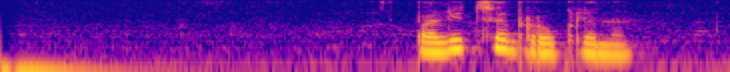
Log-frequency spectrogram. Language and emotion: Russian, neutral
